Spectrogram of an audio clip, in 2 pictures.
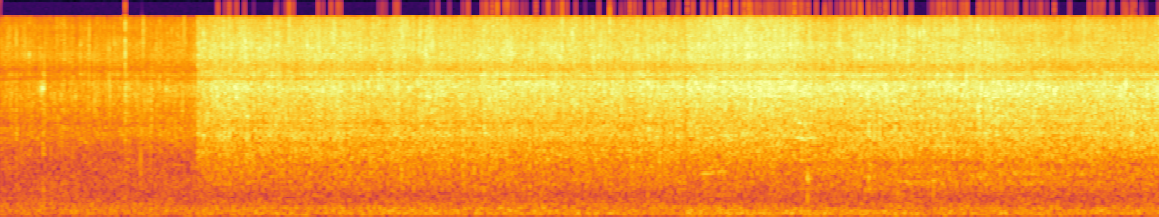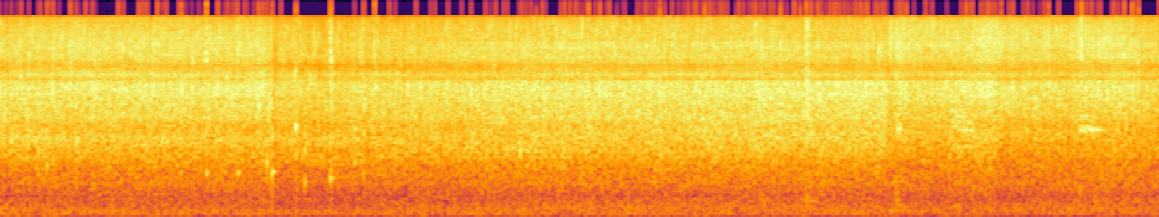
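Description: Sundae, onion and green onion frying on a hot round griddle pan over a portable gas burner: a loud, steady sizzle that starts abruptly about a second and a half in. A few light clicks of metal tongs on the pan come through it.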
